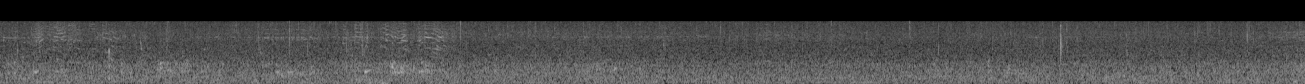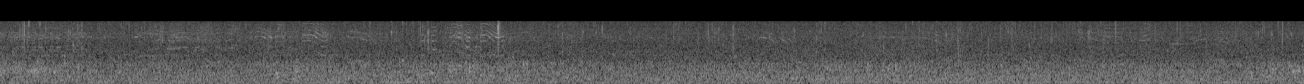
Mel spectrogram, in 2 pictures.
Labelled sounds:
2.6	2.9	Pacific white-sided dolphin, 3.3 to 3.6 kHz
14.6	14.9	Pacific white-sided dolphin, 2.9 to 3.2 kHz

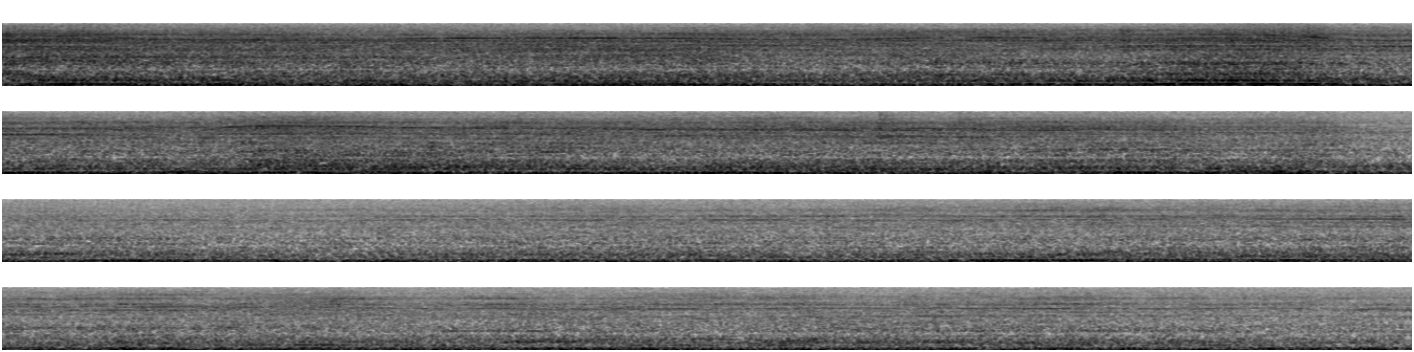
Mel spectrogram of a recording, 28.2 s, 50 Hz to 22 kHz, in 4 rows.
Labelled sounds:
0.0	0.3	vessel noise, 3.2 to 3.5 kHz
2.0	3.5	vessel noise, 3.6 to 4.8 kHz
4.8	5.8	vessel noise, 2.3 to 4.1 kHz
6.3	6.7	vessel noise, 3.8 to 4.4 kHz
8.2	9.0	vessel noise, 3.6 to 3.9 kHz
10.1	10.5	vessel noise, 3.1 to 5.2 kHz
20.6	21.0	vessel noise, 2.9 to 3.1 kHz
21.8	22.1	vessel noise, 5.4 to 5.6 kHz
25.7	26.0	vessel noise, 1.95 to 2.05 kHz

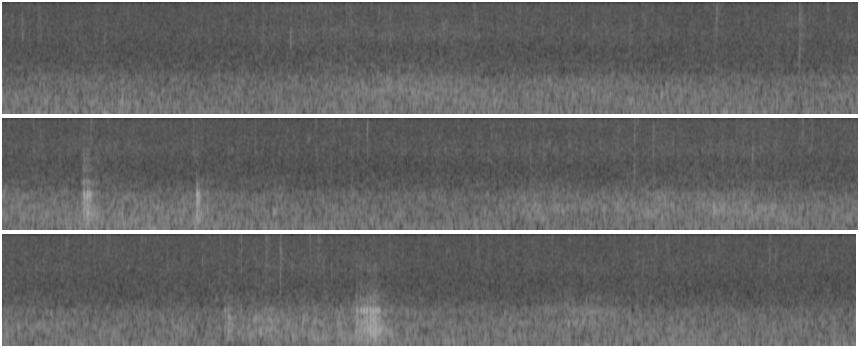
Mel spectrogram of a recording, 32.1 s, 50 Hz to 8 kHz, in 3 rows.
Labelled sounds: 25.8	26.1	croaking sound likely from a nearby submerged object, 0.88 to 1.0 kHz

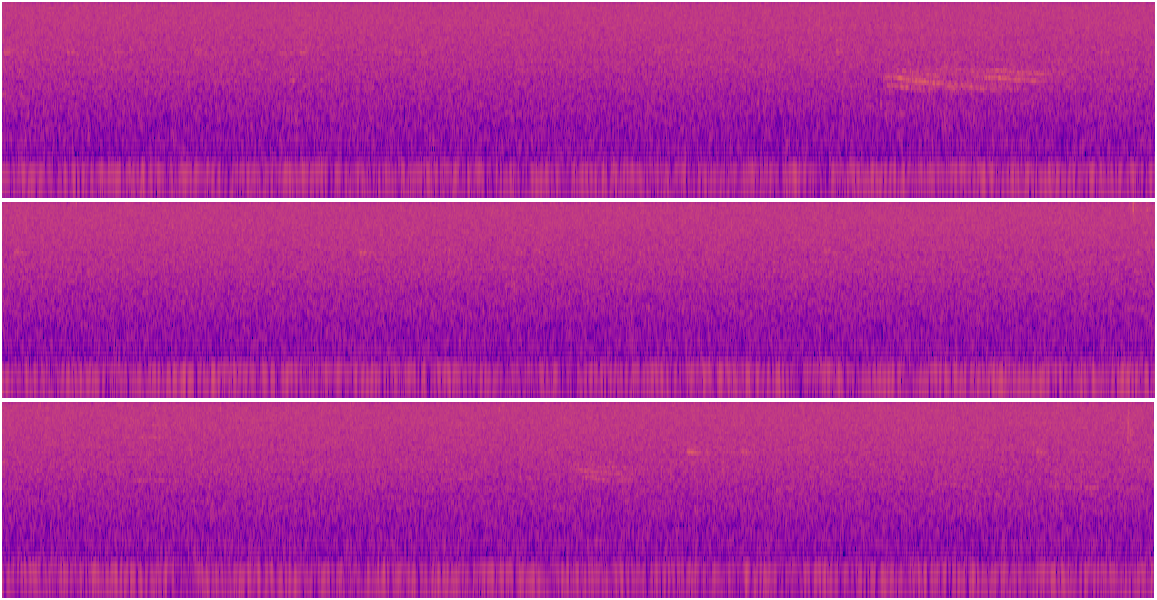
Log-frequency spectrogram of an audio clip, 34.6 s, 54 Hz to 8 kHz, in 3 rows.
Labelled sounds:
8.7	10.6	killer whale, southern resident, 0.43 to 1.8 kHz
24.1	24.9	killer whale, southern resident, 0.71 to 4.8 kHz
27.3	28.0	killer whale, southern resident, 0.56 to 4.8 kHz
28.7	29.5	killer whale, southern resident, 0.73 to 2.0 kHz
33.4	34.1	killer whale, southern resident, 0.57 to 1.5 kHz

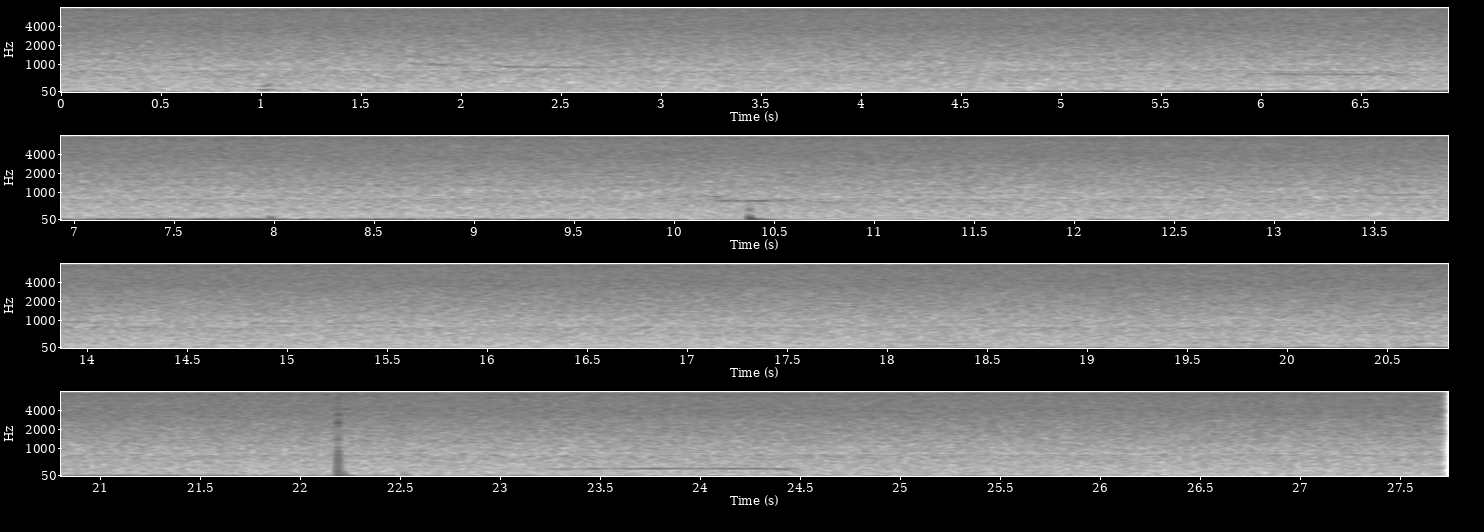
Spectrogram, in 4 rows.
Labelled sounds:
2.2	2.6	humpback whale, 0.86 to 0.96 kHz

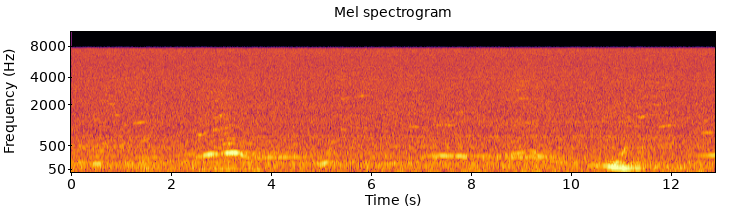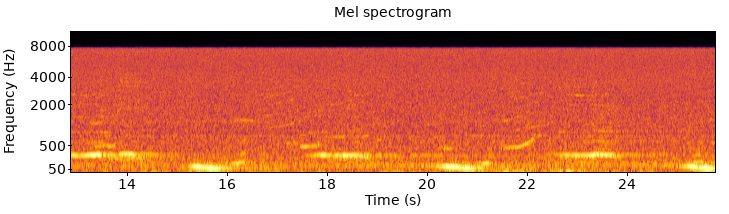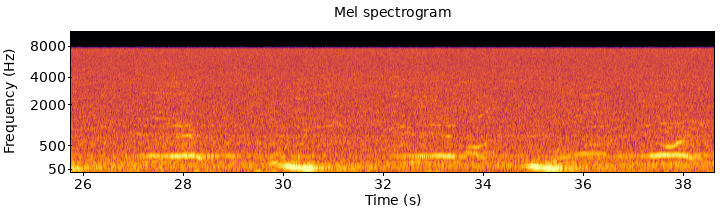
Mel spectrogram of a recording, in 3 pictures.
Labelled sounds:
1.2	1.5	humpback whale, 1.1 to 1.3 kHz
11.8	12.8	humpback whale, 0.80 to 1.2 kHz
16.1	16.5	humpback whale, 1.2 to 1.4 kHz
22.8	23.2	humpback whale, 2.5 to 2.7 kHz

